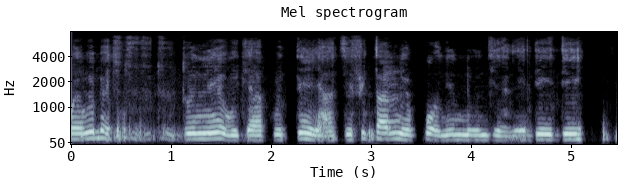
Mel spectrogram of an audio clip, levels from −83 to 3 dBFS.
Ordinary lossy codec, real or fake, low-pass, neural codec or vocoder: none; fake; 7.2 kHz; codec, 16 kHz, 8 kbps, FreqCodec, smaller model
